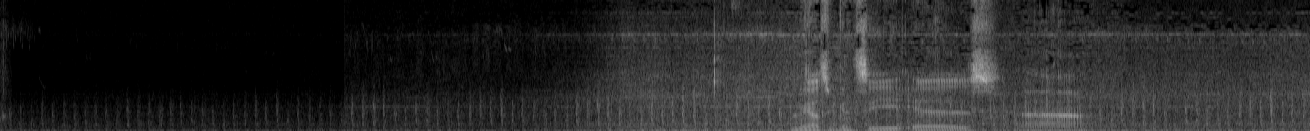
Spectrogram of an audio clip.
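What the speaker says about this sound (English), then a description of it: "moving from a helicopter to a boat." Helicopter in a video game, a steady low engine drone that grows louder partway through as voices speak over it.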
